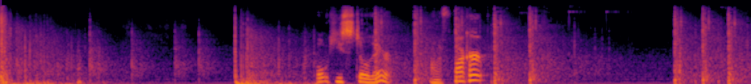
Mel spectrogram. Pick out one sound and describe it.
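A rifle fires loud shots that echo and fade.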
